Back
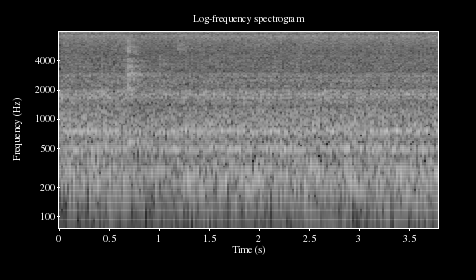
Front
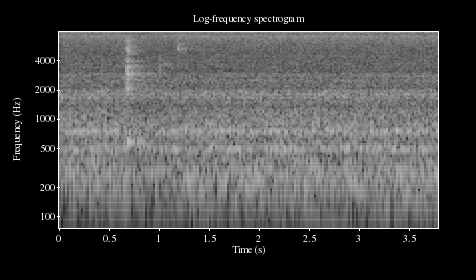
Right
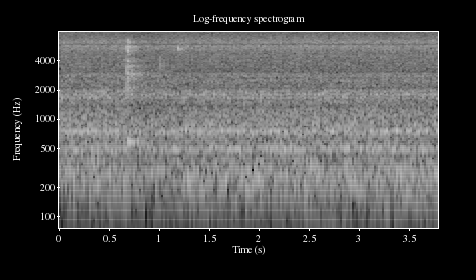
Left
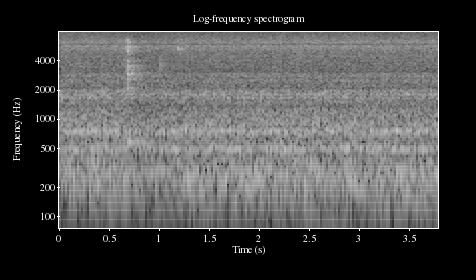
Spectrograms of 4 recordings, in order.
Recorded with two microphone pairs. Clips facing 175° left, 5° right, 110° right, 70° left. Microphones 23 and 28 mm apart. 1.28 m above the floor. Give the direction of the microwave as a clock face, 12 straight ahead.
I don't hear a microwave.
